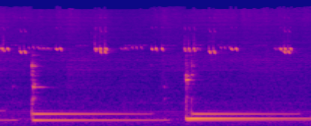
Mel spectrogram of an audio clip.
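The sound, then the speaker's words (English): Crickets chirp in quick, rhythmic bursts over a low, sustained musical drone that swells in twice with a sharp attack. Nobody speaks. “The cricket songs are like the real point of entry into all of that.”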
